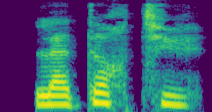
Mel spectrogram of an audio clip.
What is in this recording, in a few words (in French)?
"la tortue", frances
